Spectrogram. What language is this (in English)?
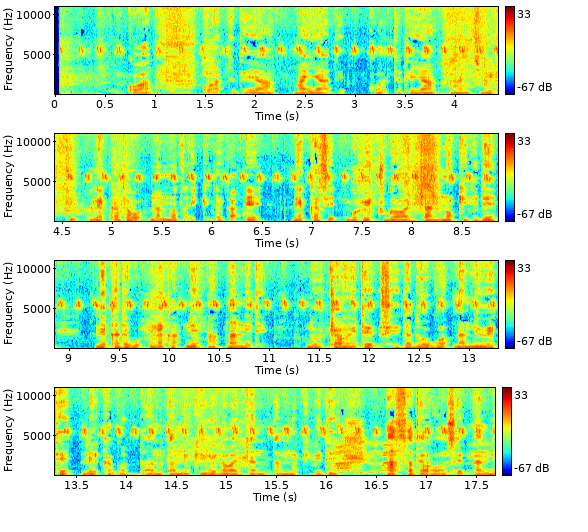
Sidamo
